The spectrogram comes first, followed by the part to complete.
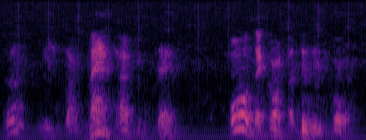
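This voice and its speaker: A man's voice: mid-range voice, huge pitch swings, moderate pace. A man voicing a boastful, irritable bird who blusters in broken English in an audio drama. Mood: indignant. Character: excitable gruff foreign-sounding bird, boastful and irritable. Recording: noisy, narrow-band old audio drama recording.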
